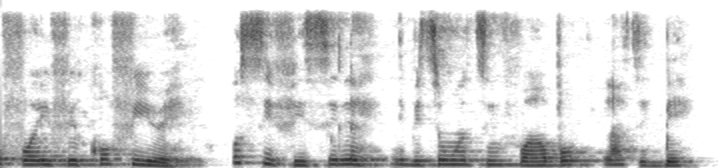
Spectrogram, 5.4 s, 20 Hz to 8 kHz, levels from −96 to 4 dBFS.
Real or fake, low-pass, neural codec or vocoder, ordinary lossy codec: real; 7.2 kHz; none; none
